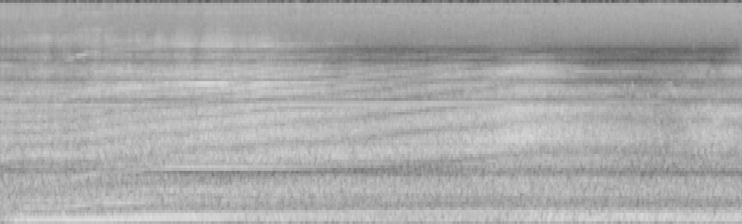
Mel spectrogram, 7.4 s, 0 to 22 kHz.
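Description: A Black Horse Viper XL model jet with a 100mm electric ducted fan and WeMoTec Midi EVO motor comes in to land, its steady, loud whooshing fan whine fairly close and slowly easing off in intensity.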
